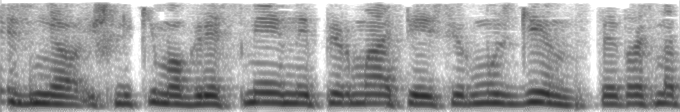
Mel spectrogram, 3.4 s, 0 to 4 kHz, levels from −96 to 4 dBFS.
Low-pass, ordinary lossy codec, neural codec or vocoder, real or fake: 3.6 kHz; MP3, 24 kbps; none; real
